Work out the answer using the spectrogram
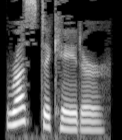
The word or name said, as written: rusticator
